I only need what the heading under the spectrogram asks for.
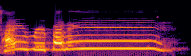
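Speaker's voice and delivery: very high squeaky voice. Greeting everybody after asking how high the voice can go: high-pitched voice. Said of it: "How high can I get my voice?".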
